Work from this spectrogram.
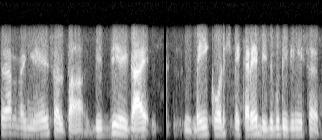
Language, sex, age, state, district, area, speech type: Kannada, male, 18-30, Karnataka, Mysore, rural, conversation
